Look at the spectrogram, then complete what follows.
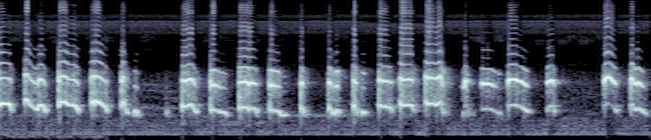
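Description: A rapid run of short, pitched animal calls, about three to four a second, each dropping a little in pitch, broken by two short pauses.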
